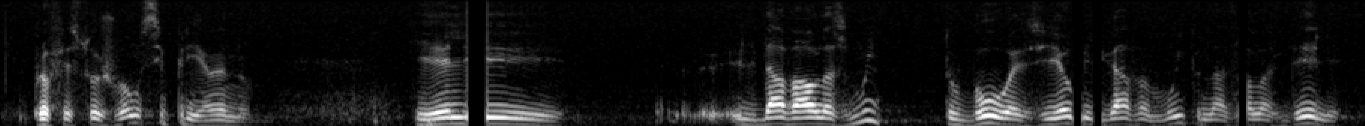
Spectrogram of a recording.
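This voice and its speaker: The man's tone is dark and mellow, with a fairly high pitch. He speaks at a fairly slow pace. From Brazil, São Paulo. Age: 60s. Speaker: professor. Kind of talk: interview testimony. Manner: halting, repeats words.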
